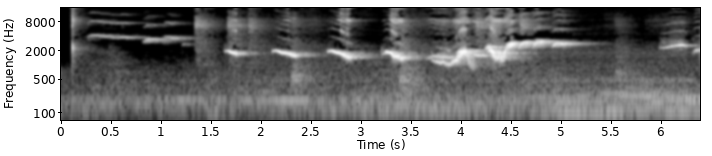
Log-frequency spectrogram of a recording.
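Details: Mating white-rumped shama: high thin whistles, then a run of five clear, downslurred whistled notes about half a second apart, climbing into a fast, twisting warble and ending with a short high phrase.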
